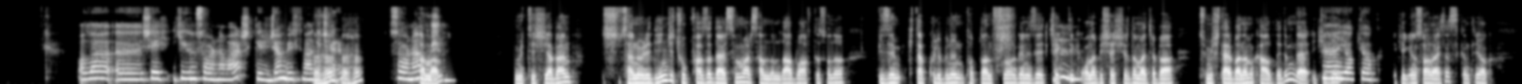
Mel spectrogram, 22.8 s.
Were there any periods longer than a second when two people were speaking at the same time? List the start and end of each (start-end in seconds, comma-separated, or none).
none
